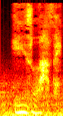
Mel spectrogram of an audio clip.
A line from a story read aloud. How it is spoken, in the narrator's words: Sissix whispered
